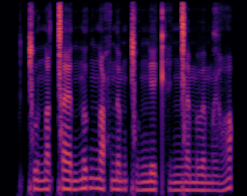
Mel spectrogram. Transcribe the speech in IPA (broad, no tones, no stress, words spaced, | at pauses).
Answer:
ǀunɑǀæd nʊɡnɑħnœmǀo̤ ŋekʰe̤ ŋ͡ǀæmβœmɣɑ̤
